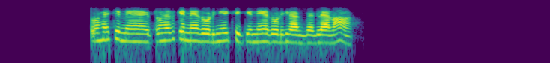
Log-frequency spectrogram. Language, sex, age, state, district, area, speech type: Dogri, female, 60+, Jammu and Kashmir, Reasi, rural, conversation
